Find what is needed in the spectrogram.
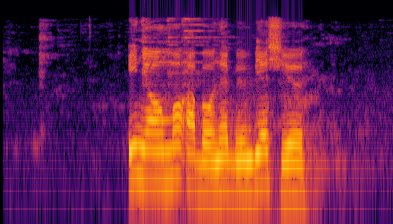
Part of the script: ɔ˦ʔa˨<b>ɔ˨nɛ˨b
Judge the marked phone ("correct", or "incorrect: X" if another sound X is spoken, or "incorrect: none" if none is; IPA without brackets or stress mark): correct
